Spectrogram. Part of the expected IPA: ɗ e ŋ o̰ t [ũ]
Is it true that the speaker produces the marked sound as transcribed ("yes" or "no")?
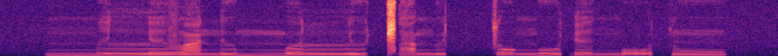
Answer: yes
